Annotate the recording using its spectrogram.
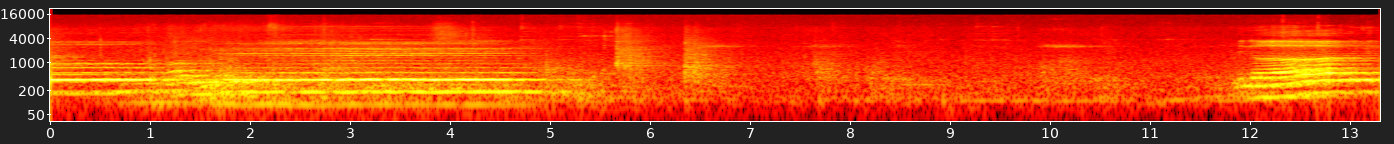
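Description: Men chant together in a slow, sustained tone in a large echoing hall.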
